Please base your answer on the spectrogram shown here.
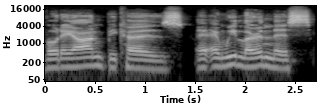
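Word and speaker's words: Vod'e An: Well, okay, so you said it's pronounced Vodeon? I thought it was Vodon. I'm pretty sure it's Vodeon because yeah, it is. Because Okay. vote is the singular, Vode is the plural.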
